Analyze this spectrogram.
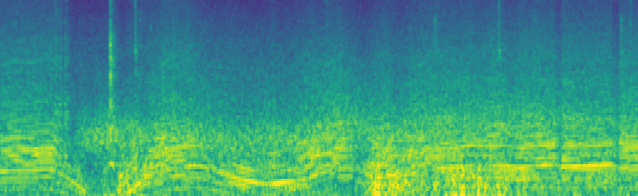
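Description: Tyres squeal as a car slides sideways.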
